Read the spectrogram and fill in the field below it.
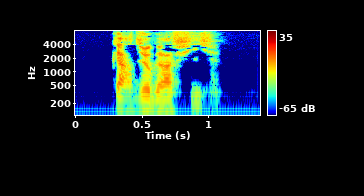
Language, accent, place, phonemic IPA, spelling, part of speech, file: French, France, Lyon, /kaʁ.djɔ.ɡʁa.fi/, cardiographie, noun, LL-Q150 (fra)-cardiographie.wav
- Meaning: cardiography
